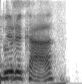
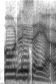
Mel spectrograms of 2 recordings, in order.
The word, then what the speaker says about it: Boudica: I say Boudica. – The Boadicea Club is Boadicea. Okay. – Yeah. – But there are several different pronunciations. So like, in different times, eras in history, they've called it Boudica, Boadicea.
